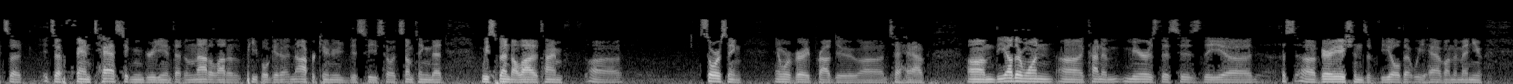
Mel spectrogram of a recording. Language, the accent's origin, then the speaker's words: English; Michigan, United States; I grew up in Michigan, not far from Ann Arbor, actually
